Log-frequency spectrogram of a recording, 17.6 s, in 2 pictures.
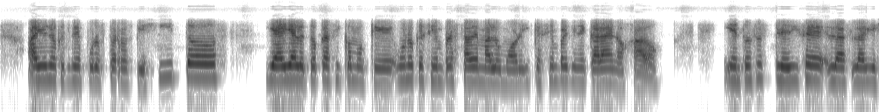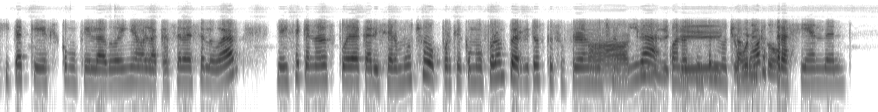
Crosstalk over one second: present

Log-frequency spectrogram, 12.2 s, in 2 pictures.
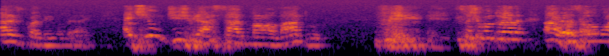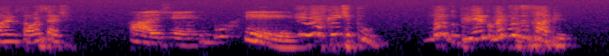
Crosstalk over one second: none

